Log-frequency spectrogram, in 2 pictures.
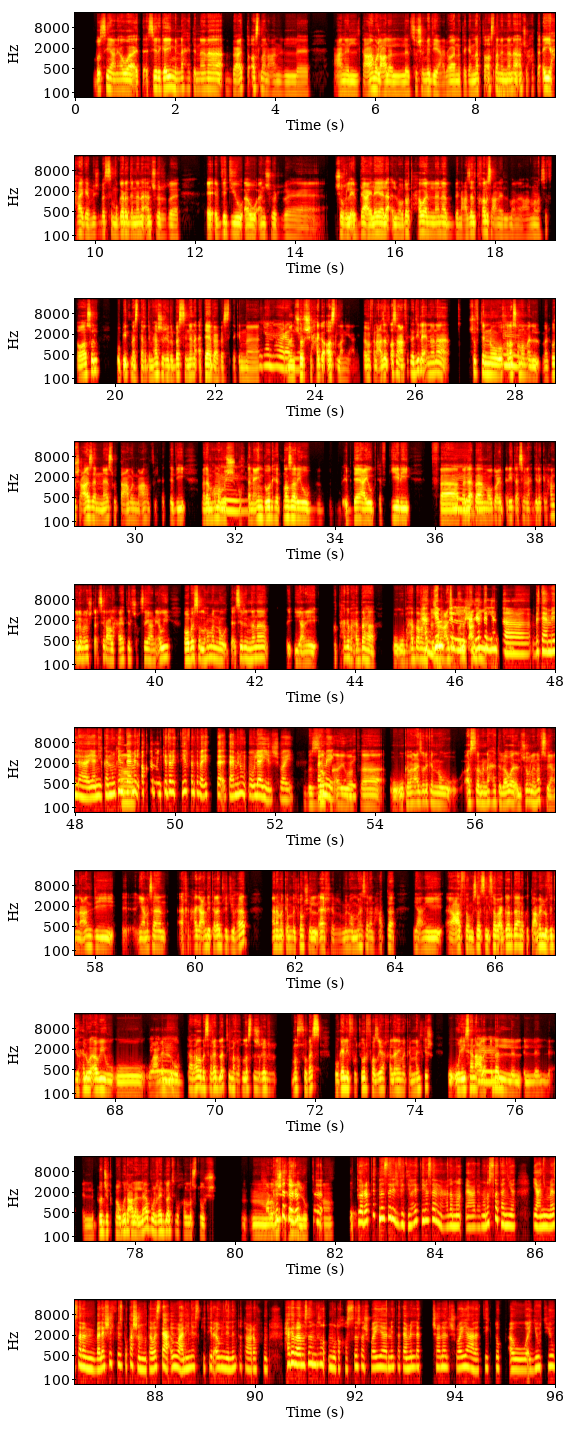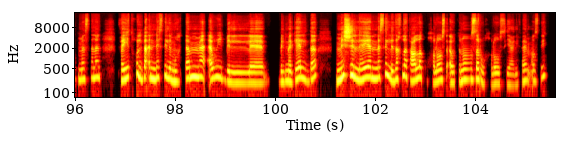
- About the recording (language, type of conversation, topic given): Arabic, advice, إزاي أقدر أتغلّب على خوفي من النقد اللي بيمنعني أكمّل شغلي الإبداعي؟
- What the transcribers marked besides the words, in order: in English: "السوشيال ميديا"; tapping; other background noise; in English: "الproject"; in English: "اللاب"; in English: "channel"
